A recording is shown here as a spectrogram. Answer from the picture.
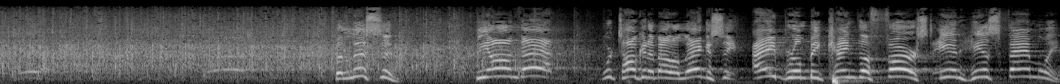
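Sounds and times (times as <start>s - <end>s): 
audience clapping: 0.0s - 6.0s
speech: 3.4s - 4.1s, 4.8s - 10.5s.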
